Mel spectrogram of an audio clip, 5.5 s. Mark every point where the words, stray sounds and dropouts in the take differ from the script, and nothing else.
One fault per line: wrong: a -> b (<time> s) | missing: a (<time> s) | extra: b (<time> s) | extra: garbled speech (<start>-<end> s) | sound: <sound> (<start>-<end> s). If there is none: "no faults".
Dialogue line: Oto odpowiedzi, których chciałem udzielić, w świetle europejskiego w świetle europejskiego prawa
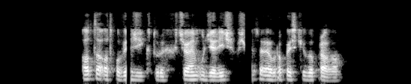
sound: dropout (1.7-1.7 s)
sound: dropout (3.3-3.4 s)
missing: w świetle europejskiego (4.2 s)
